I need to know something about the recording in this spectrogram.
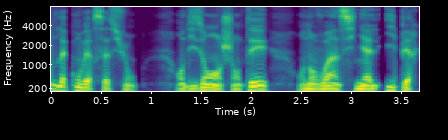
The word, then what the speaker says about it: enchanté: D'ailleurs, le guide insiste sur un détail, la prononciation en chanté avec des syllabes bien égales et un t final qu'on entend mais qui reste doux.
